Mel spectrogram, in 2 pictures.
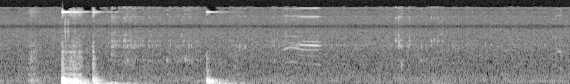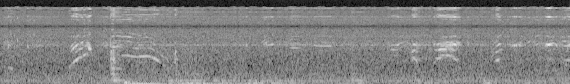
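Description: Canoe on the water, heard through a camera suction-cupped to its hull: two loud thumps about a second and a half apart near the start, then quiet water and hull noise with a few faint chirps.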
